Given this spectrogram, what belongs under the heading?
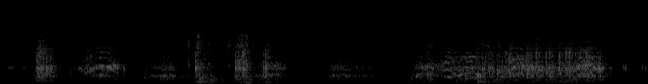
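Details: Logitech Driving Force GT wheel, game sound off, at maximum force feedback strength: loose, uneven rattling and flapping bursts as if everything inside is loose; second unit with same noise, fault suspected.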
